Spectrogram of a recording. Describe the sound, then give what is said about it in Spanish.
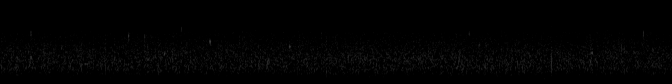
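Steady rain falls continuously, a dense even hiss of countless drops with faint individual patters, moderately soft, with no voices. “Todo eso se va con la lluvia.”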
